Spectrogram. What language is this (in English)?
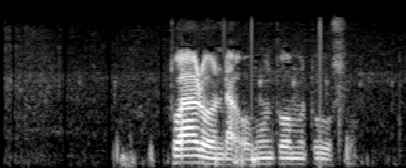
Ganda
